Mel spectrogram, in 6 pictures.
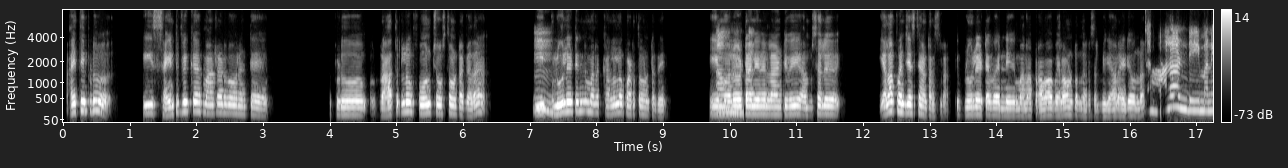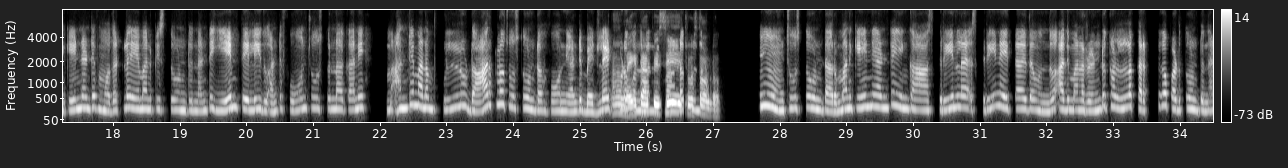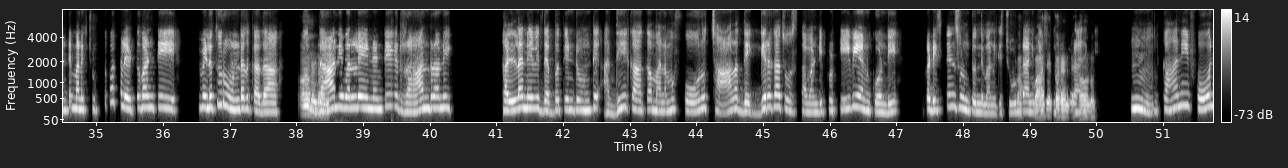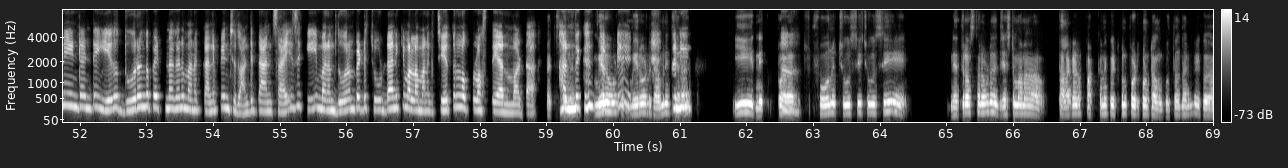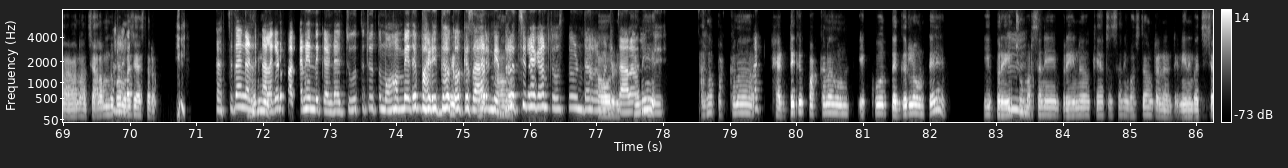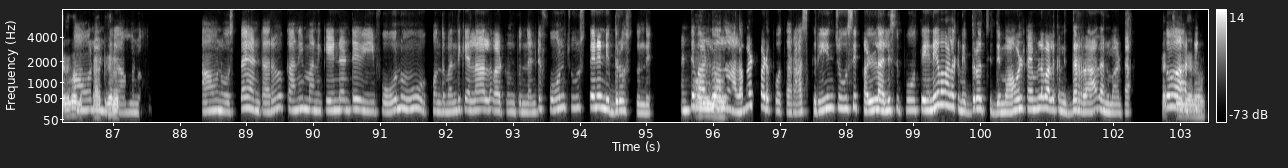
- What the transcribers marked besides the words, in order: in English: "సైంటిఫిక్‌గా"; in English: "బ్లూ"; in English: "మలటోనిన్"; in English: "బ్లూ లైట్"; tapping; in English: "డార్క్‌లో"; in English: "బెడ్ లైట్"; in English: "స్క్రీన్"; in English: "కరెక్ట్‌గా"; in English: "సో"; laughing while speaking: "అందుకని చెప్పి అని"; in English: "జస్ట్"; other noise; laughing while speaking: "పడుద్ది ఒక్కొక్కసారి. నిద్రొచ్చిన గాని చూస్తూ ఉంటారనమాట చాలా మంది"; in English: "బ్రెయిన్"; "ఉంటాయండి" said as "ఉంటానంటి"; in English: "స్క్రీన్"; other background noise; in English: "సో"
- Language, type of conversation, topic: Telugu, podcast, రాత్రి ఫోన్ వాడటం మీ నిద్రపై ఎలా ప్రభావం చూపుతుందని మీరు అనుకుంటారు?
